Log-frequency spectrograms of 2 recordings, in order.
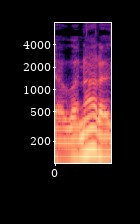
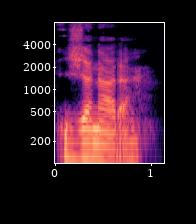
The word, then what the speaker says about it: Llanada: The original name Sarah gave the house was La Nata Villa. I probably said it wrong. – Yeah, Lanada, it's spelled L-L-A-N-A-D-A. And from what I could find, it sounds like Janata, mm-hmm.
